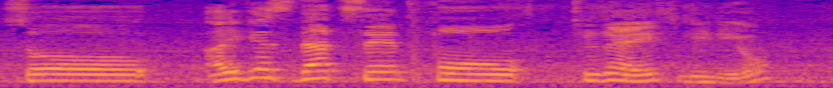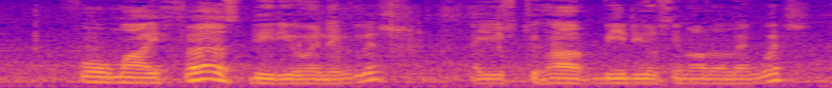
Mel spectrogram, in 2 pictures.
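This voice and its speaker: Long pauses come frequently, with the pace otherwise moderate. Background noise stays noticeable throughout. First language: not English. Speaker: amateur YouTuber, cryptography hobbyist. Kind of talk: tutorial. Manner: casual, halting with fillers.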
